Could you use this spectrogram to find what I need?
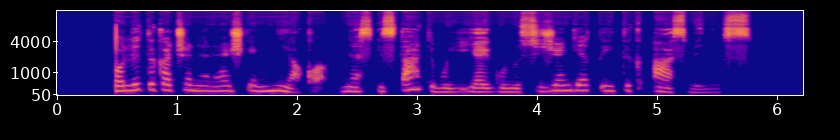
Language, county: Lithuanian, Kaunas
